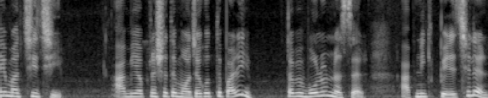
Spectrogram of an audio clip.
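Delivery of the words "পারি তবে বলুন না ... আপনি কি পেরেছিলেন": ordinary delivery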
